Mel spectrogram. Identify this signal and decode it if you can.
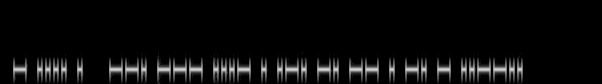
Morse code, heard as a keyed tone, about 30 wpm, 700 Hz. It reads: THE GOVERNMENT?
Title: Sentences from Top 1600 Words 30wpm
